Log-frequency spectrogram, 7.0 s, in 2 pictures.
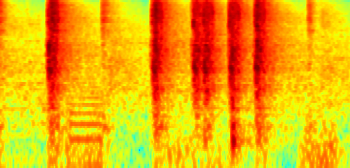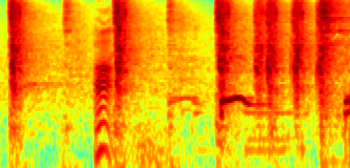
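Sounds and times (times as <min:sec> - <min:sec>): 
hands clapping: 0:00.5 - 0:00.8, 0:01.5 - 0:02.8, 0:03.6 - 0:03.9, 0:04.6 - 0:04.9, 0:05.7 - 0:06.9
speech: 0:04.4 - 0:04.8.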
